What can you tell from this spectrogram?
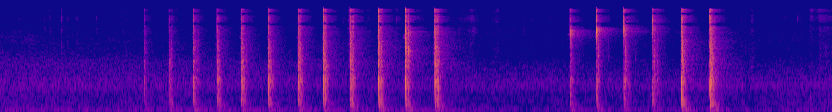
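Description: Hammer driving nails into a wooden door frame: two runs of quick strikes about four a second, a dozen blows, a short pause, then half a dozen more, with one of the last blows the loudest.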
